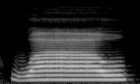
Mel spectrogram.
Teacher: دونوں ہونٹوں کی گولائی سے، یعنی دونوں ہونٹوں کو گول کرنے سے ادا ہوتا ہے۔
